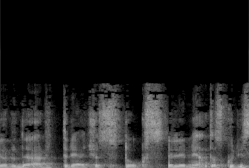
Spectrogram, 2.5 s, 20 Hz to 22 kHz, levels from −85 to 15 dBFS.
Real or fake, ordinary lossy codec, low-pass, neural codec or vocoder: real; MP3, 48 kbps; 14.4 kHz; none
